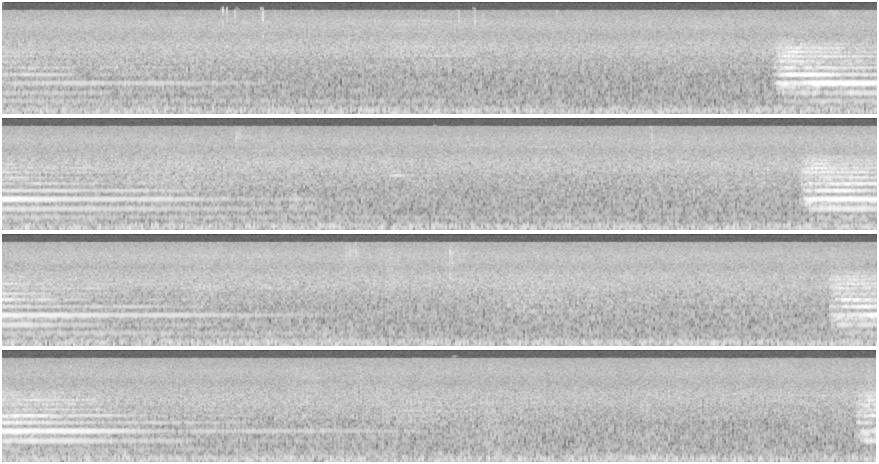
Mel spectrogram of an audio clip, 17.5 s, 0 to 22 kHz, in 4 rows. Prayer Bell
0.0 1.6, 3.9 6.6, 8.3 10.6, 12.9 15.1

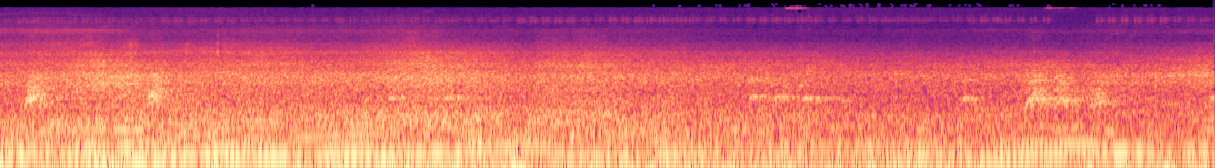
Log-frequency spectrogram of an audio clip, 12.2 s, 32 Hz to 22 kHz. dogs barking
0.2 0.6, 1.5 1.8, 3.9 4.8, 7.5 8.5, 9.6 11.3

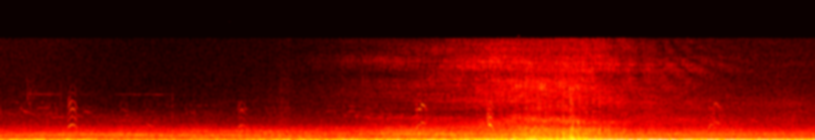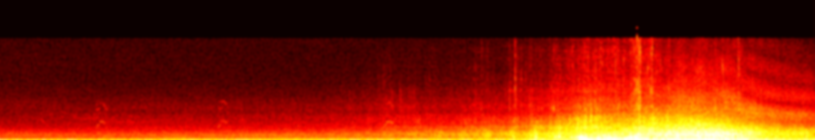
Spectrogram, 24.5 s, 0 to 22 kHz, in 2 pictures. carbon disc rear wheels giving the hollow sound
5.2 11.1

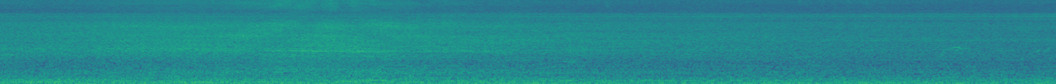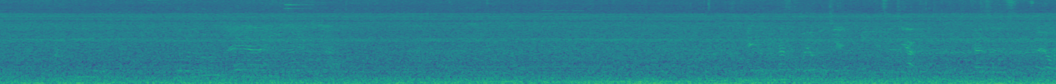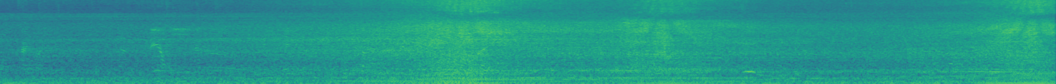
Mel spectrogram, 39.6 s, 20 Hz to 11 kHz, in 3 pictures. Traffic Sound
0.0 9.0, 20.2 39.6

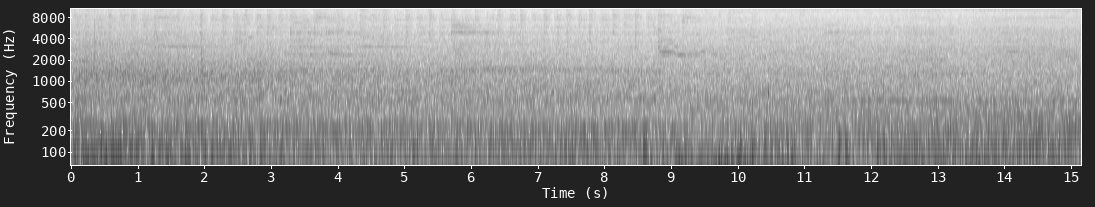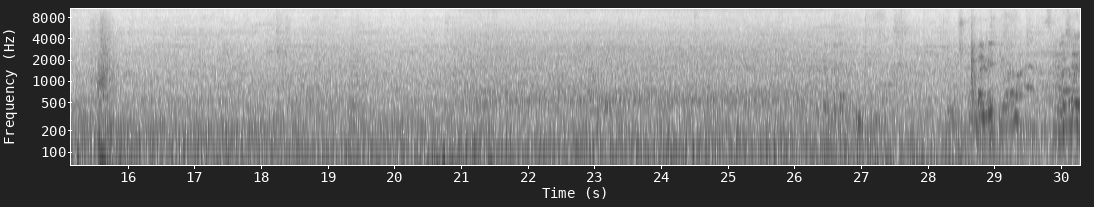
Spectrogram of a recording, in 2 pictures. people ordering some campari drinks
26.2 30.2

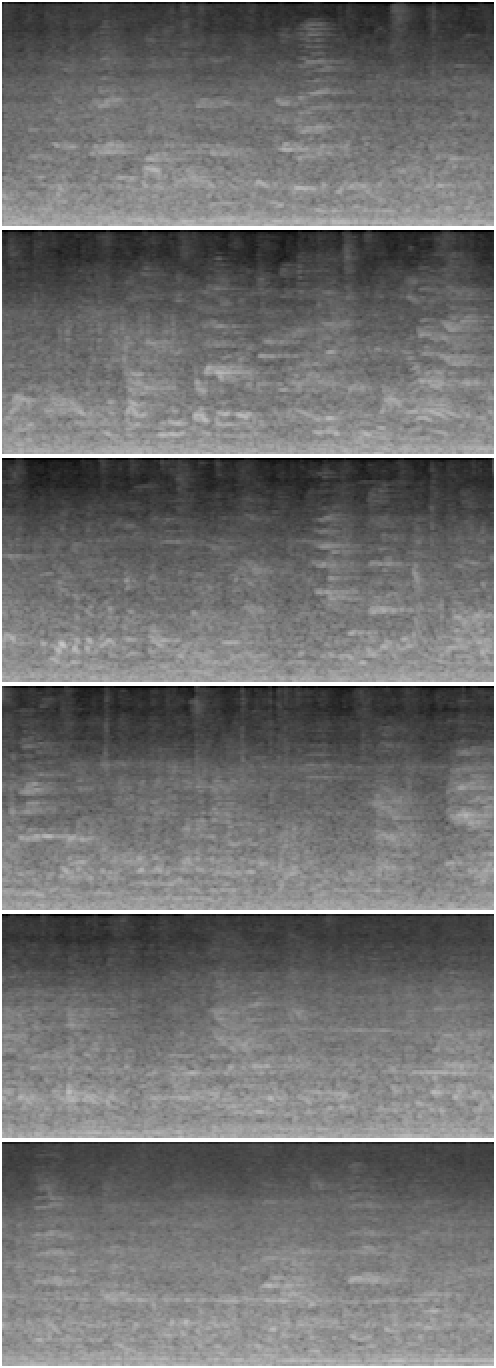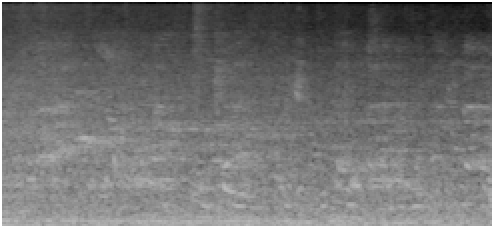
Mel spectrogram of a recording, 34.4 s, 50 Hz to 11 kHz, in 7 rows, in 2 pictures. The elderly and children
12.8 34.4

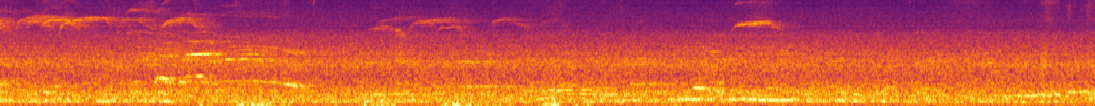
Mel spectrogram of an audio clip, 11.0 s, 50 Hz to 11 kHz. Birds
0.0 5.6, 7.2 8.1

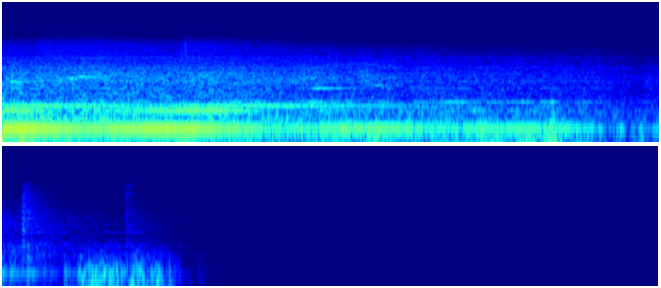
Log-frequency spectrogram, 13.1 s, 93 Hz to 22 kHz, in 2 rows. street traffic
0.0 6.8

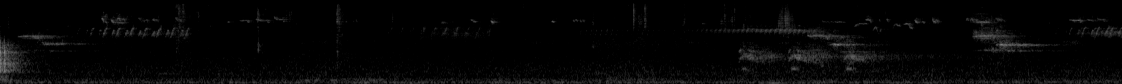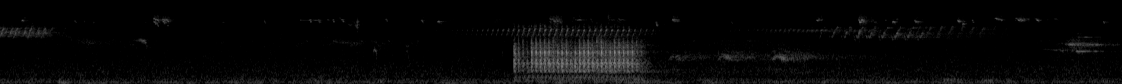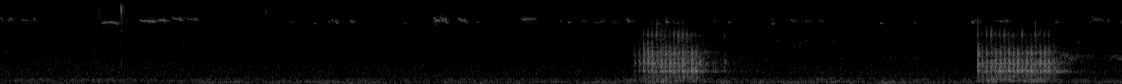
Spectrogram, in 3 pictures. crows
7.4 8.8, 16.4 19.4, 28.8 29.7, 32.2 33.6

